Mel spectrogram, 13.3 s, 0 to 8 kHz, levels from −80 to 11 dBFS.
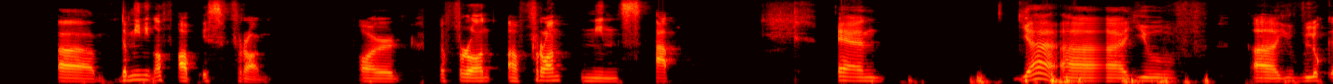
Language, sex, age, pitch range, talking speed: English, male, 20-39, 100-120 Hz, 100 wpm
